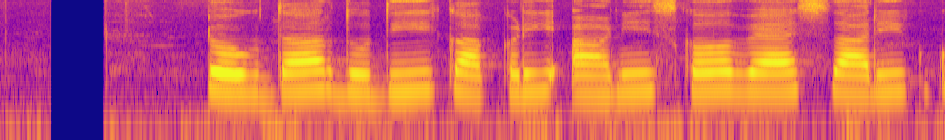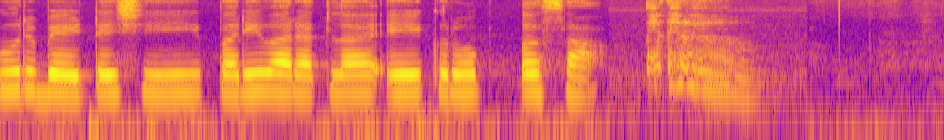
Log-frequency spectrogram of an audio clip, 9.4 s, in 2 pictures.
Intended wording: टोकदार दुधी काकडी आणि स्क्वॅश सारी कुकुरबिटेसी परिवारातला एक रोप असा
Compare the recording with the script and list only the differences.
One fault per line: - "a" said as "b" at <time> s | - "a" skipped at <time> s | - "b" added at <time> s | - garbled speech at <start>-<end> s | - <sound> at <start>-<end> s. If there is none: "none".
- throat clearing at 7.9-8.6 s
